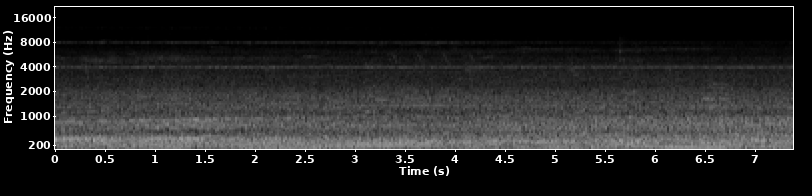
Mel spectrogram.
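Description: A train on the move: a steady rumble with a few held tones that step in pitch now and then.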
